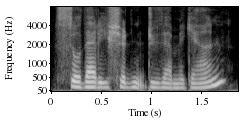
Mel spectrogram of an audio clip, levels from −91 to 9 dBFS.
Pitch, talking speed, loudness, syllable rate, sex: 180 Hz, 225 wpm, -18 LUFS, 4.8 syllables/s, female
